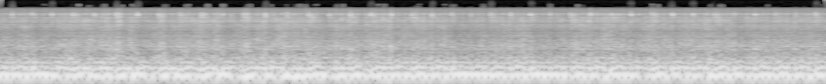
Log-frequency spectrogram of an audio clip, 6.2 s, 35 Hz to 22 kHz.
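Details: 1986 Camaro IROC V8 at idle, loud, with a heavy low knock under the exhaust beat. The owner suspects rod knock; unconfirmed.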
